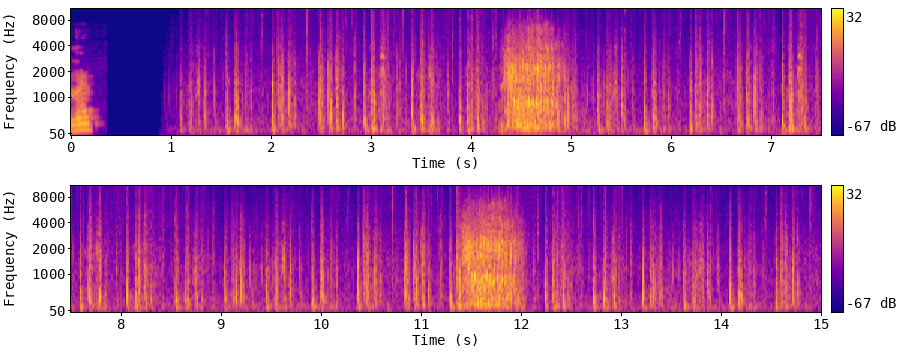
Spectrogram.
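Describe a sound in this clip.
Horse hooves pound rapidly in a steady gallop.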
